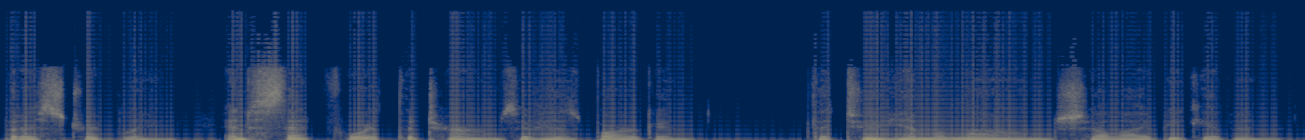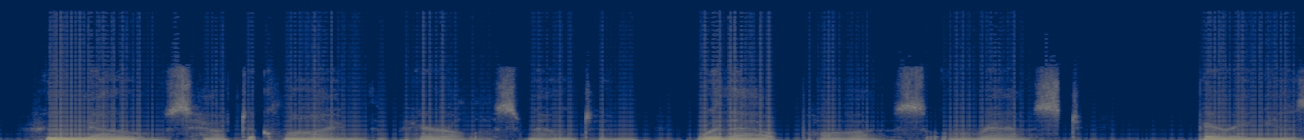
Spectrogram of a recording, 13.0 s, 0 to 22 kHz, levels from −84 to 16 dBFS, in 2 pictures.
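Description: From start to finish, the speech carries a block size mismatch (padded). One stage writes shorter blocks than the next reads, which fits a 512-sample block. Each block ends in a silent gap. This makes a buzz at 93.8 Hz. The speech runs slow, at 0.861 times normal speed, with pitch roughly unchanged.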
